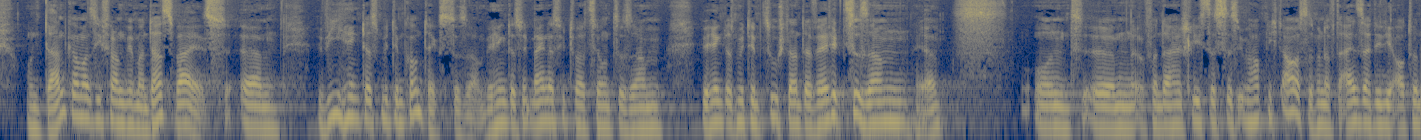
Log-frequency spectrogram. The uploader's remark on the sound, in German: Live aus dem Schloss Gottesaue in Karlsruhe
